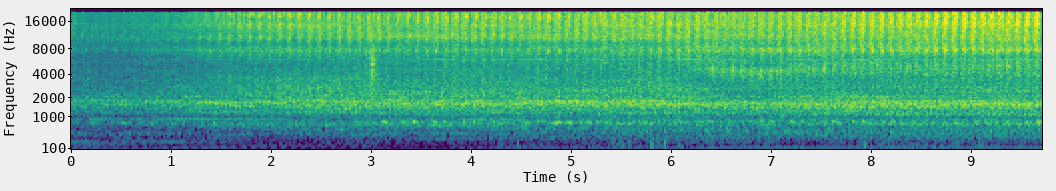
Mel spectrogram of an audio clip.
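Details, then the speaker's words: 2013 Chevrolet Celta 1.0 at idle, 50,000 km, timing belt already replaced without fixing it: constant rough whirring hum at front of engine, worsening over time; water pump has slight play, owner suspects it. "Olá pessoal, vou mostrar para vocês no vídeo hoje o barulho que o meu Celta faz na frente do motor. Achei que era correia dentada, troquei, mas não resolveu não."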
